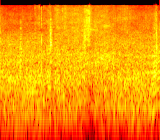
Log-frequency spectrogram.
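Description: Ice hockey game sound: a steady arena crowd hum with skates scraping the ice, and two sharp clicks about half a second and a second in.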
